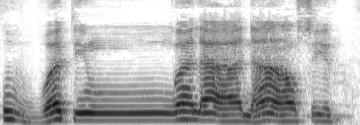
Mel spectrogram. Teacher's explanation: Idgham. So it's an idgham with a gunna. So it's a merge with a gunna.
